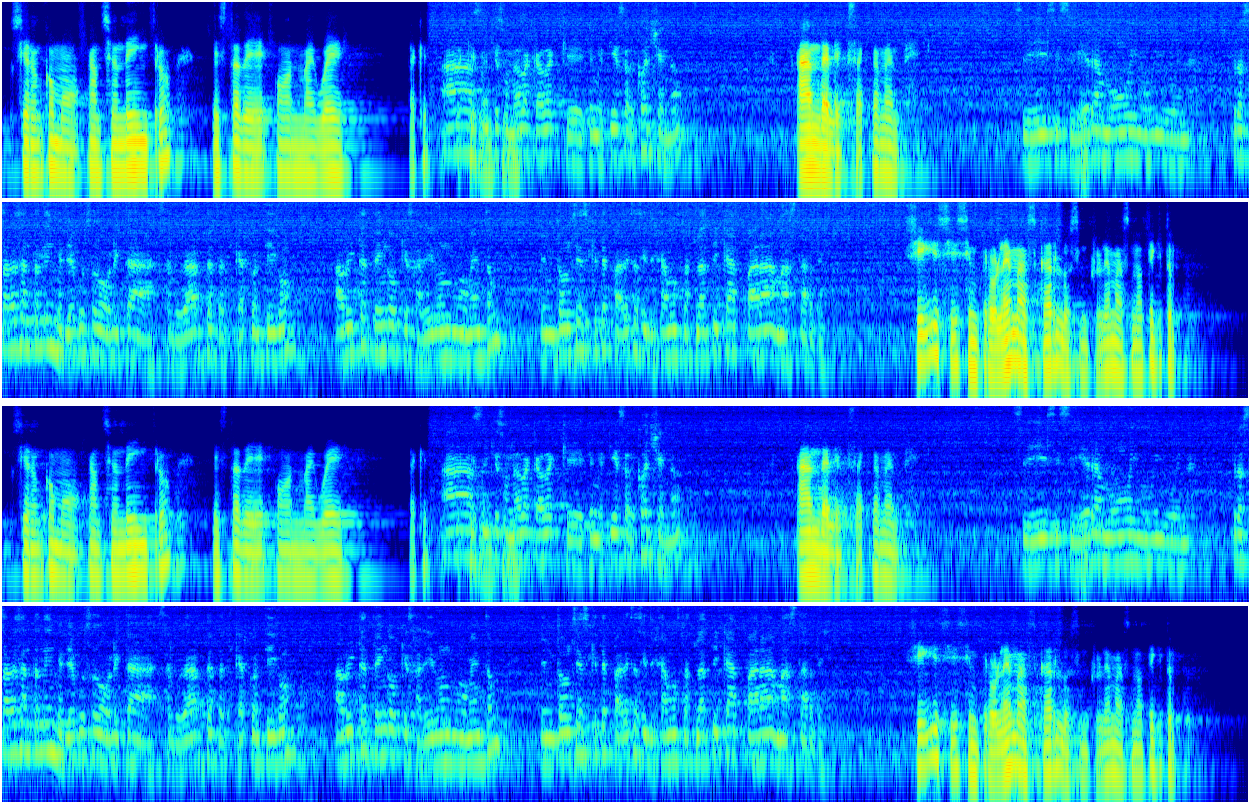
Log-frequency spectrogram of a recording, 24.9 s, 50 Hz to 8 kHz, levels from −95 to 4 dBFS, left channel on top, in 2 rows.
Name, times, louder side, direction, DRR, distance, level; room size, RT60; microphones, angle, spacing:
voice 1, 0.0-1.7 2.1-3.4 5.1-5.2 8.0-9.1 21.5-24.2, left 4 dB, 80° left, 15 dB, 0.7 m, -34 dB
sound 1, 4.3-23.1, left 4 dB, 40° left, 2.5 m, -58 dB
voice 2, 4.4-6.8 10.1-15.4 15.8-17.5 17.9-20.8, equal, 5° left, 4 dB, 2.2 m, -47 dB
28.0 x 15.5 x 9.7 m, 1.1 s
head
